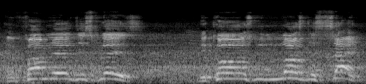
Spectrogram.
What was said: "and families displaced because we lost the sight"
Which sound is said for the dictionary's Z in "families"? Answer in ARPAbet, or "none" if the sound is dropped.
none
